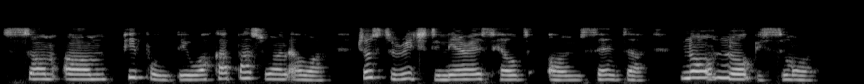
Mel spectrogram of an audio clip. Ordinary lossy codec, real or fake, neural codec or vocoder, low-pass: none; fake; codec, 16 kHz, 4.8 kbps, FACodec; 5.4 kHz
